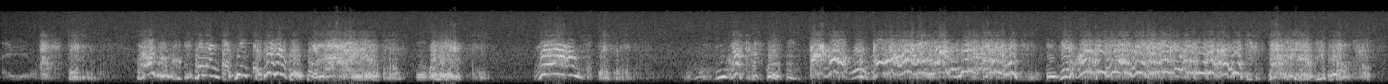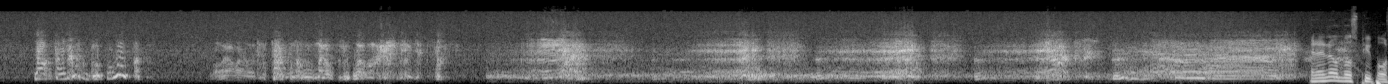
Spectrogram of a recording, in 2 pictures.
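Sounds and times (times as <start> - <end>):
fast chatter vocalizations: 0.0 - 15.4, 16.0 - 27.7
speech: 27.0 - 27.7.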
